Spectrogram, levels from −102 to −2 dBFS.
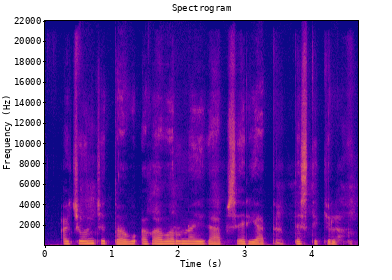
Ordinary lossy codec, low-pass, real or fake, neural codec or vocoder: none; none; fake; vocoder, 44.1 kHz, 128 mel bands, Pupu-Vocoder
